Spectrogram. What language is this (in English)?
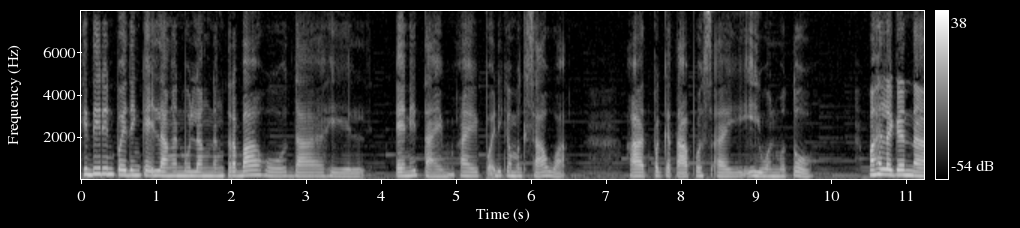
Filipino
